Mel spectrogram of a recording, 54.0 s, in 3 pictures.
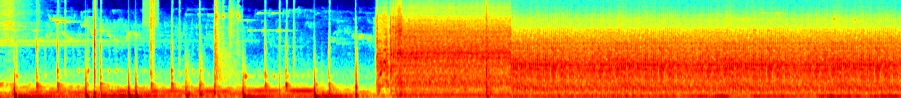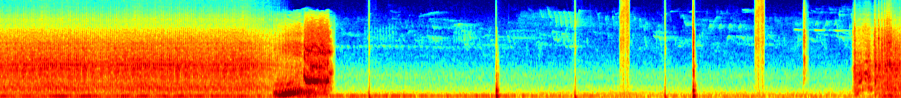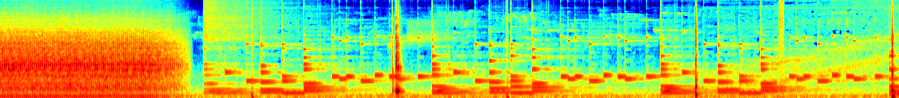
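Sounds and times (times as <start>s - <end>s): model tractor engine drone: 7.5s - 24.7s, 35.1s - 39.9s.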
